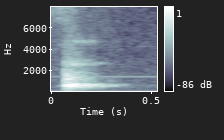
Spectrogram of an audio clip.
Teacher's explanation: Ela é transliterada como um E no português, porém nós temos que tomar um cuidado quanto à pronúncia dessa letra. Ela tem um som de E, um som mais aberto e mais curto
